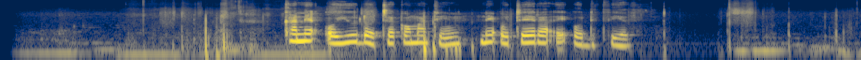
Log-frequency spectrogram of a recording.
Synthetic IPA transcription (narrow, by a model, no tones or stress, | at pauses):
kanɛʔojudɔtʰɛkɔmatɪnːɛʔotʰeɾaʔeʔodt̪ʰjet̪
